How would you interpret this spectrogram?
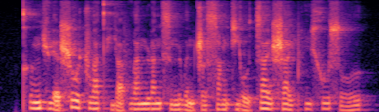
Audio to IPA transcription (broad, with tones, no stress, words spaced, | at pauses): kʰɤ˧˥ŋɕɥɛ̰˨˩ʂo˥˩ʊ̯ ʈ͡ʂwä˥t̪ʰjä̰˨˩fwa˥n ɻa˥nsə˧˥nɻwə̰˨˩nʈ͡ʂɤ˧˥ sɑ˧˥ŋt͡ɕjo̰˨˩ʊ̯t͡sa˥˧ɪ̯ ʂa˥˧ɪ̯pʰi˥˩ xu˥so˧˥ʊ̯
